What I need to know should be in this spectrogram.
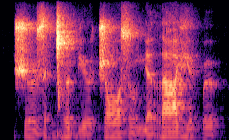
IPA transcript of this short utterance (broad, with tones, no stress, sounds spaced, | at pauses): ʃ ɵː˨ z ə˦ ɡ͡ǀ ɵː˦ pʲ ɵː˩ t͡ʃ ɔː˦ z o˩ mʲ a˨ r aː˦ vʲ əː˨ k͡p ɵ˨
